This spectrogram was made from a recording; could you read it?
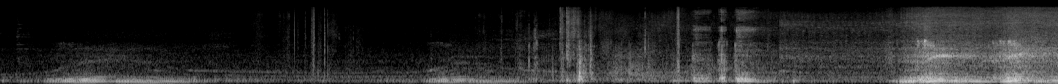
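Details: Mazda RX-8 rotary engine blipped in quick repeated bursts, a short high chirp at the start of each rev; chirping noise from the engine bay.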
